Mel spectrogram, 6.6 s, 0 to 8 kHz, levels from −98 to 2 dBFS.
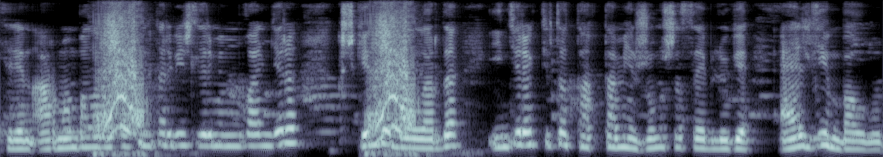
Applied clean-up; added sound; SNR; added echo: classical method WPE with log-MMSE.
